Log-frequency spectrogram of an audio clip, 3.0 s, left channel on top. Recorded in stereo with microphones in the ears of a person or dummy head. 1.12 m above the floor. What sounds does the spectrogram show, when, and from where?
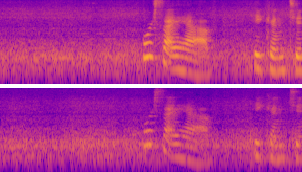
1.4 s a woman speaking: 40° left (ahead or behind), 0.8 m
